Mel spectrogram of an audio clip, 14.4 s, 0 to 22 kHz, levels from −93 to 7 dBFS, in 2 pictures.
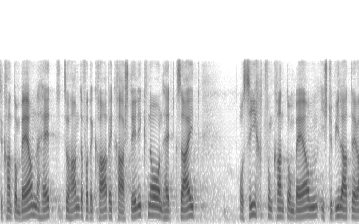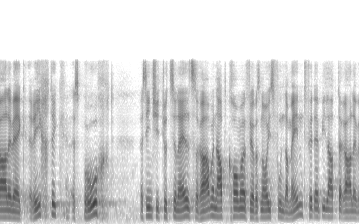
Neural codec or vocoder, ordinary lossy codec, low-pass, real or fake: codec, 24 kHz, 1.2 kbps, DualCodec; none; 7.2 kHz; fake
